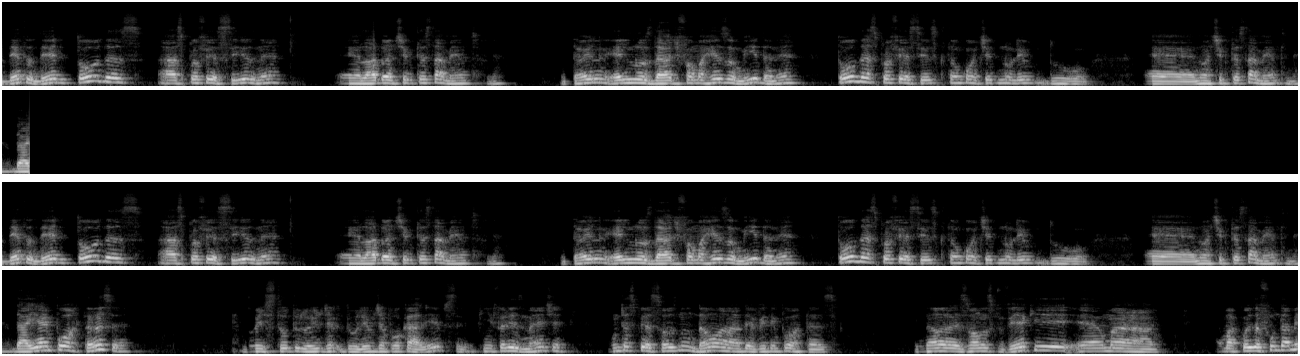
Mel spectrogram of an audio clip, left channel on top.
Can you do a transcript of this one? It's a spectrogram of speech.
dentro dele todas as profecias, né, lá do Antigo Testamento, né? Então ele nos dá de forma resumida, né, todas as profecias que estão contidas no livro no Antigo Testamento, né? Daí a importância do estudo do livro de Apocalipse, que infelizmente muitas pessoas não dão a devida importância. E nós vamos ver que é uma coisa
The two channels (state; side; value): drops out; left; at 13.2 s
